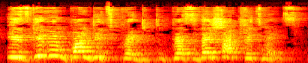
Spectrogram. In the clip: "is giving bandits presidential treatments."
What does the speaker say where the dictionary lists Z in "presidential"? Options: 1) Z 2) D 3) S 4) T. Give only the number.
3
